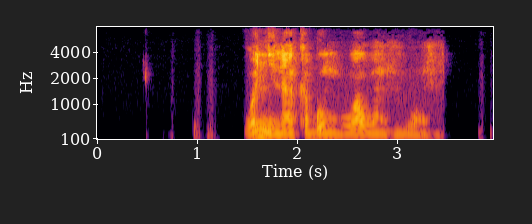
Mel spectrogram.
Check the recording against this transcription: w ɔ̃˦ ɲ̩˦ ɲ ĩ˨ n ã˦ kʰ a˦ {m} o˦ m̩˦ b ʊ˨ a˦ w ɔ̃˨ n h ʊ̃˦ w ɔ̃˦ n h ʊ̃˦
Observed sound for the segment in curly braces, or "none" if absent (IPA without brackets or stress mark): b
